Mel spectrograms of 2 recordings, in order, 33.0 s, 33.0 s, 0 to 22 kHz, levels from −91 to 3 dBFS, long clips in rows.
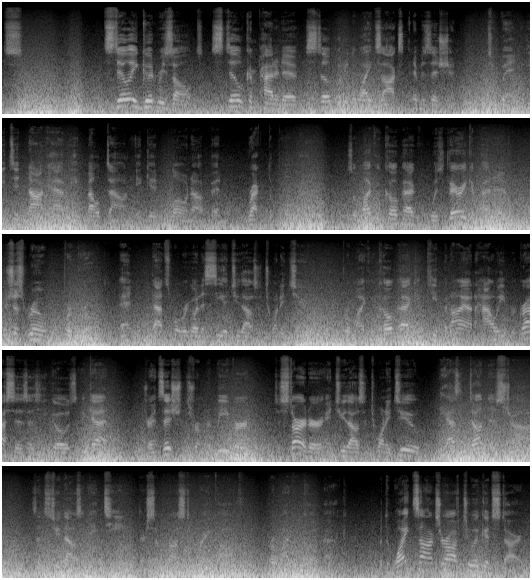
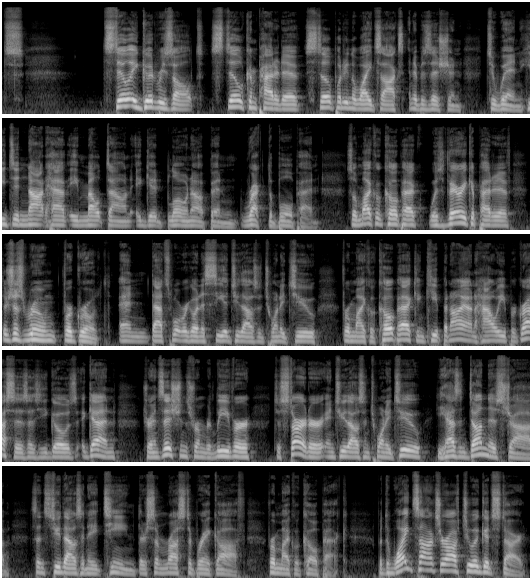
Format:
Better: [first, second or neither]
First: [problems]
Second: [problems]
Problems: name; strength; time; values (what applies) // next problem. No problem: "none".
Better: second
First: wind noise on the microphone; heavy; 1 dB below the speech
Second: none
